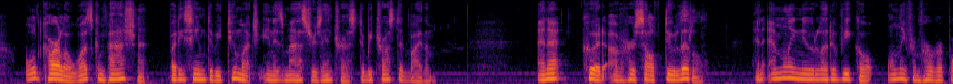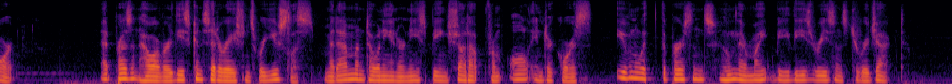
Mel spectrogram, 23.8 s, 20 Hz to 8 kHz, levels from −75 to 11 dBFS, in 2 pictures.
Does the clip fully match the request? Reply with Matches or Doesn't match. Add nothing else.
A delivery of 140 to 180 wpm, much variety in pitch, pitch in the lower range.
Doesn't match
